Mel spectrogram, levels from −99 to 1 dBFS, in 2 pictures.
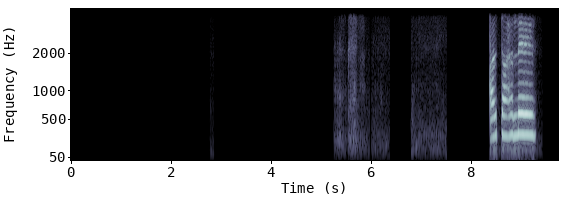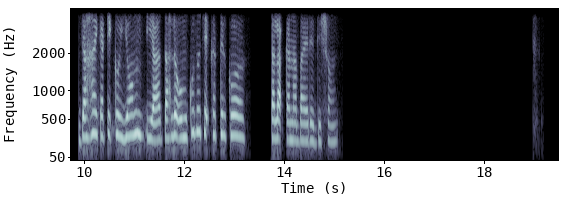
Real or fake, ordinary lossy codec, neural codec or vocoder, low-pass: fake; none; codec, 16 kHz in and 24 kHz out, 1 kbps, XY-Tokenizer; 3.6 kHz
